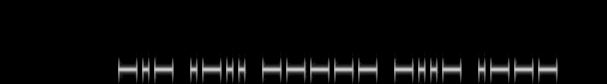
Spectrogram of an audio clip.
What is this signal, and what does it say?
Morse code, heard as a keyed tone, about 20 wpm, 700 Hz. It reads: KL0XJ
